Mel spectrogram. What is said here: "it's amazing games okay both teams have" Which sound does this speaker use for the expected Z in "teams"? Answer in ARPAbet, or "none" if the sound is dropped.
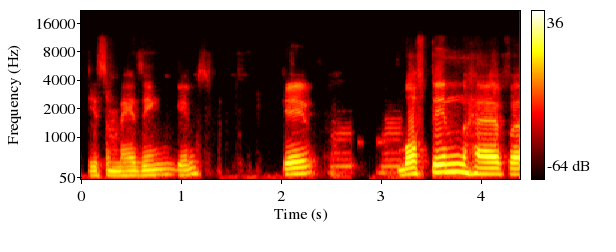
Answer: none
